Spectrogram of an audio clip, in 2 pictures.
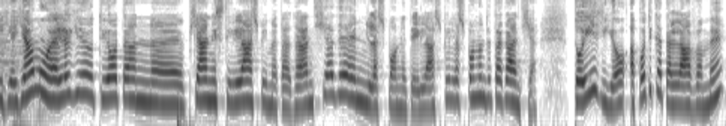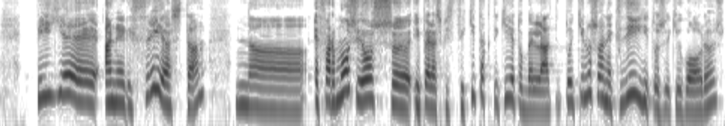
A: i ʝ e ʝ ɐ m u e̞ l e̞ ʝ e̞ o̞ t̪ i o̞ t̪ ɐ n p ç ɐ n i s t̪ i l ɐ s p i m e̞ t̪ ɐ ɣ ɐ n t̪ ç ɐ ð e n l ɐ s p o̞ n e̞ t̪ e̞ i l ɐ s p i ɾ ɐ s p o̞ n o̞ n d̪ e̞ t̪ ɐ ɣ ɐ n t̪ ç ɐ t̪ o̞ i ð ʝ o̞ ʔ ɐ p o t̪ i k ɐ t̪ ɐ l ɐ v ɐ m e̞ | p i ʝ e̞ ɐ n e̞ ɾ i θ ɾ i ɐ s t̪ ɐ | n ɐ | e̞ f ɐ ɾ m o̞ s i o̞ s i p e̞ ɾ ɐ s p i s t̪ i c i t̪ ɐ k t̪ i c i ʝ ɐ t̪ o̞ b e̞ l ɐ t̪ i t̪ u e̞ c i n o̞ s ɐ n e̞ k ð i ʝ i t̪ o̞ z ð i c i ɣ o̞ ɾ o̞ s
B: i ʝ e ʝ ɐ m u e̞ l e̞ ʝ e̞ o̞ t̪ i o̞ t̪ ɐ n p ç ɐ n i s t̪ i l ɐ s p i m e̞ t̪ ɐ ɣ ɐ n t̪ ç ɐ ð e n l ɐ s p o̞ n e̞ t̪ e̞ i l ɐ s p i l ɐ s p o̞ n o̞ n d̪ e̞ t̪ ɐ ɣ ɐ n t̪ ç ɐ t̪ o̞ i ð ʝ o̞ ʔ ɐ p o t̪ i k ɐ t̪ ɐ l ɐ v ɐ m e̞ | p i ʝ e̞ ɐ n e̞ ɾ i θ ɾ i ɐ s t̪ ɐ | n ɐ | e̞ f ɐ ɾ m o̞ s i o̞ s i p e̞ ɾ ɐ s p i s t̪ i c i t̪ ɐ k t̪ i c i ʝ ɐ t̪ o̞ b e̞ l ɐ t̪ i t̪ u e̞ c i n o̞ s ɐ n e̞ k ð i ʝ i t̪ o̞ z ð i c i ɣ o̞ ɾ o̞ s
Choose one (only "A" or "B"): B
